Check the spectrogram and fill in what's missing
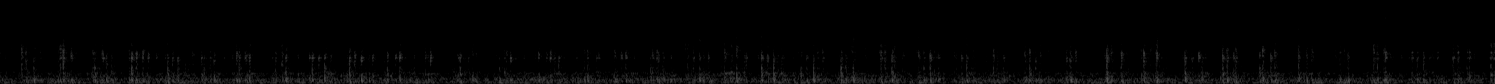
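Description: Fingertips and nails tap and scratch the pebbled surface of a small, hollow, inflated orange rubber mini basketball held in both hands in front of a microphone. The result is a quiet, steady stream of soft, irregular taps and scratchy rustles with a dull, hollow low-end thump around 200 Hz and very little high brightness.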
